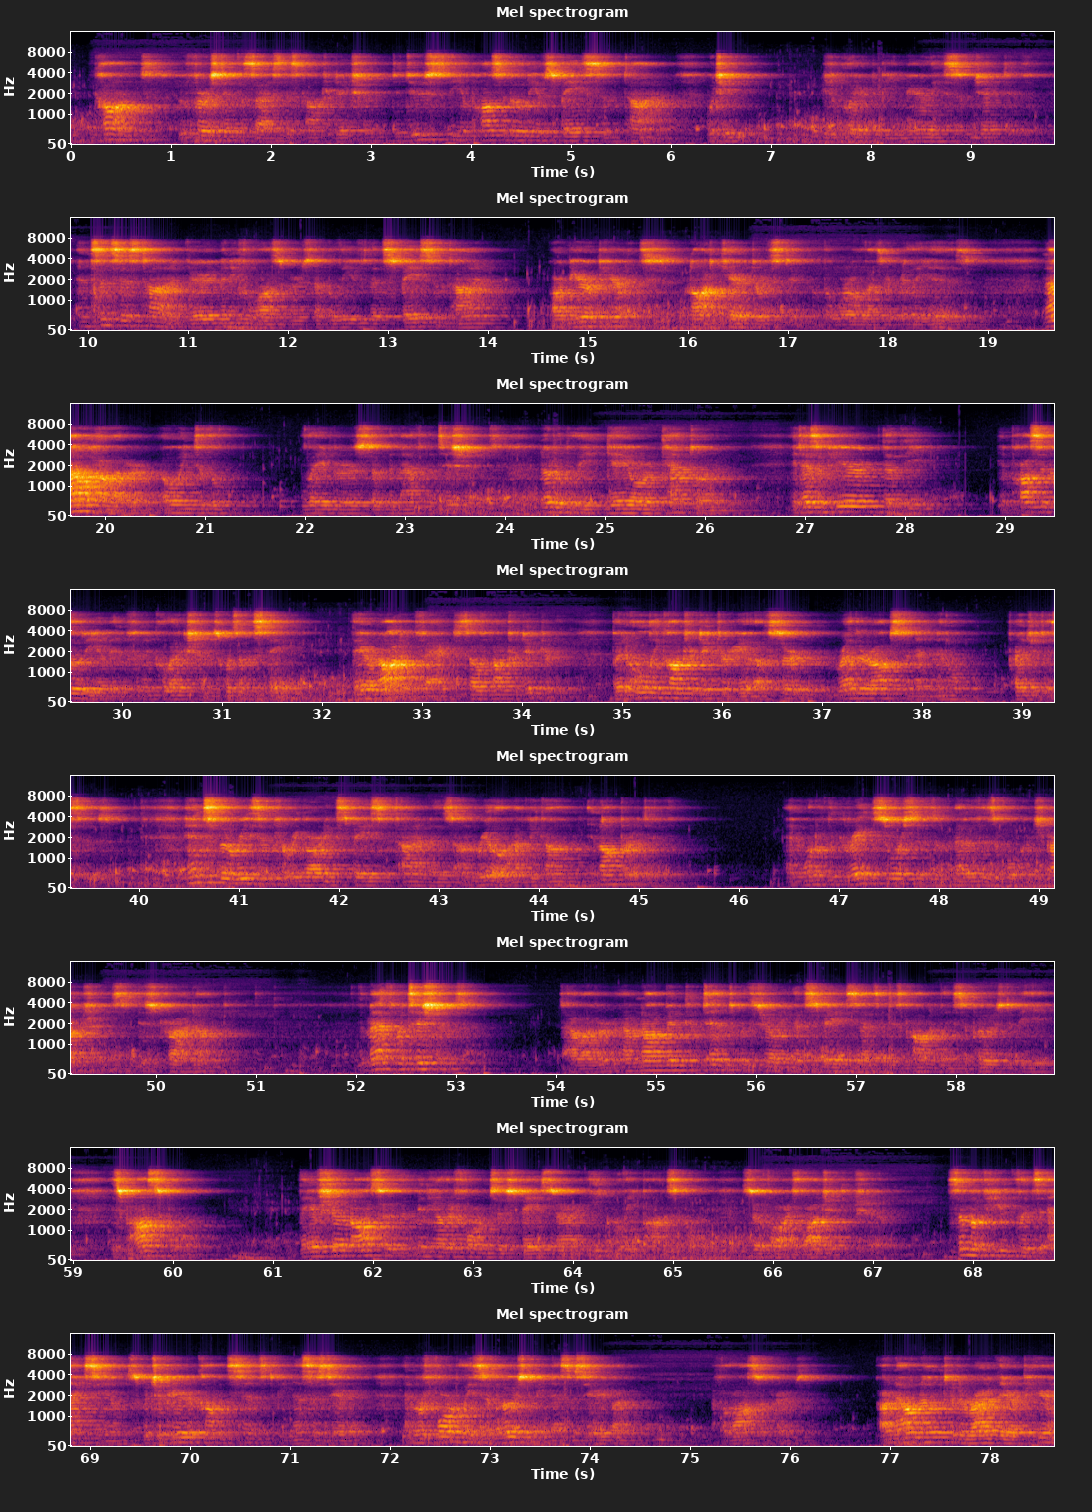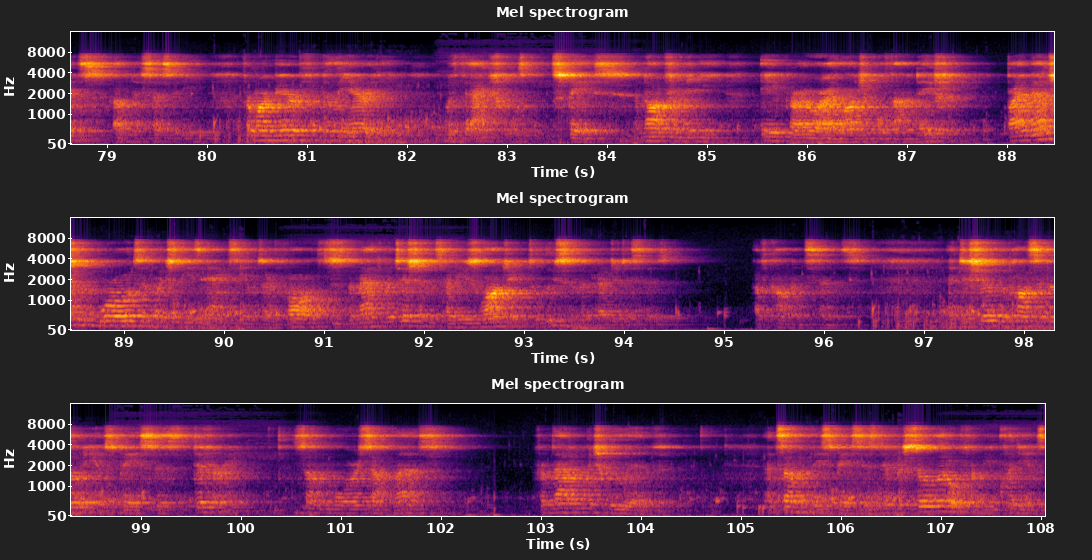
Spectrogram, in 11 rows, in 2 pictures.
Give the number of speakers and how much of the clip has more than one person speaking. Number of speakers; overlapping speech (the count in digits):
1, no overlap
